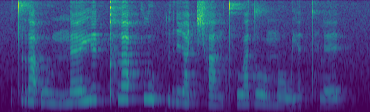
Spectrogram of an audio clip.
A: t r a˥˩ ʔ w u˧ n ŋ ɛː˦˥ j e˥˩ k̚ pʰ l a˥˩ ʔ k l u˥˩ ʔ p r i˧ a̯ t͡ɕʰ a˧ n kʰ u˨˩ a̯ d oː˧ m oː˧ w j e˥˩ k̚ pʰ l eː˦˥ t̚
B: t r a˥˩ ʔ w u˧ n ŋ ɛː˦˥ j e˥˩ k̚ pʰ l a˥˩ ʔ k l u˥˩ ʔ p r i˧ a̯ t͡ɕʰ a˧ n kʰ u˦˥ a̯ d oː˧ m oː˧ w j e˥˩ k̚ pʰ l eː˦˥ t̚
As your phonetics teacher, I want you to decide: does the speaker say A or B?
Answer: B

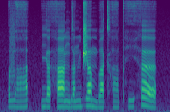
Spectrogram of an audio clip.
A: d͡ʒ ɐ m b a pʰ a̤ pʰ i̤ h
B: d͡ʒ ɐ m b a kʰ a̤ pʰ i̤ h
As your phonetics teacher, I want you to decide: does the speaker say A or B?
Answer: B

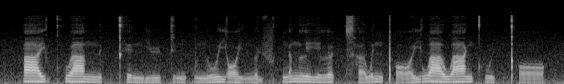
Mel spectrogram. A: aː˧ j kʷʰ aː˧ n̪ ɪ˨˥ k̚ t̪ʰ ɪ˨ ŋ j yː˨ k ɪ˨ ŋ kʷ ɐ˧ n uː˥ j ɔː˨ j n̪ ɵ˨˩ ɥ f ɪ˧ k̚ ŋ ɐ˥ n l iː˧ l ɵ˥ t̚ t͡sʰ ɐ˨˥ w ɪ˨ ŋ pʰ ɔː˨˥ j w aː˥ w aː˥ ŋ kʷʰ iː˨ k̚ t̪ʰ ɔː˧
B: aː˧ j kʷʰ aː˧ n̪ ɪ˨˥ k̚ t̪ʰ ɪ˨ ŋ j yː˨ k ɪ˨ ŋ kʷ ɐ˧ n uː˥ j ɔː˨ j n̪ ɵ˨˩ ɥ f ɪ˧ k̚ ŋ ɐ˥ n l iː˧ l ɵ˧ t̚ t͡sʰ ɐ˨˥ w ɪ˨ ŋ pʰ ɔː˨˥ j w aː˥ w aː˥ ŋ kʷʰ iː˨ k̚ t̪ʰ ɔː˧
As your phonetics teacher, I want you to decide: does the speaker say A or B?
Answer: B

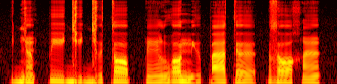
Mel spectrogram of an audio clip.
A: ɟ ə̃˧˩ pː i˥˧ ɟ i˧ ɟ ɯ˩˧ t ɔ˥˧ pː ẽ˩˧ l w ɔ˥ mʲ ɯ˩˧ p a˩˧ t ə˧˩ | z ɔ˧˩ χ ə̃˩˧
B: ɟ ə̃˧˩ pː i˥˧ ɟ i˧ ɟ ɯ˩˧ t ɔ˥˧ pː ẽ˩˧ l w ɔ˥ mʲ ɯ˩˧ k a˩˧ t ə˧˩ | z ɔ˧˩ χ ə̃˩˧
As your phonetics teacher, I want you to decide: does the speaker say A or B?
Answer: A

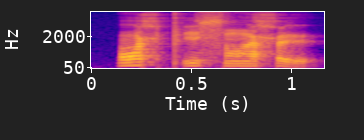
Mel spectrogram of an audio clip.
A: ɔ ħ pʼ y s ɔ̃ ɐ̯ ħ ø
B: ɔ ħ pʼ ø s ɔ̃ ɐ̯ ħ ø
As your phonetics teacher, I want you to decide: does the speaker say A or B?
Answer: A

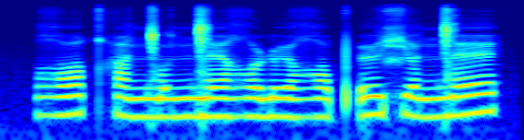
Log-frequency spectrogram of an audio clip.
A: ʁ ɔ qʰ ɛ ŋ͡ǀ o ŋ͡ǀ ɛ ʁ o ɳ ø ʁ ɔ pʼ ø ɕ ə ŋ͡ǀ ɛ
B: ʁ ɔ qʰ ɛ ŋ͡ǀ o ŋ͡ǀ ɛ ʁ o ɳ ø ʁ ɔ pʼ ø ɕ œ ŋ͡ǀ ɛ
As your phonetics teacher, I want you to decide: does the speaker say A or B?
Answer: B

